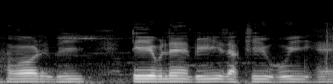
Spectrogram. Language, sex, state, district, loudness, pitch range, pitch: Hindi, male, Madhya Pradesh, Katni, -18 LUFS, 120-130 Hz, 125 Hz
